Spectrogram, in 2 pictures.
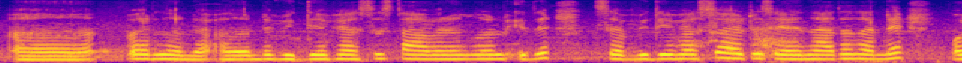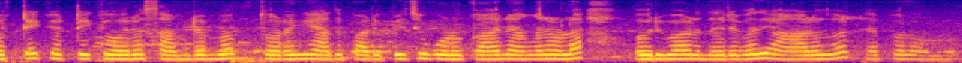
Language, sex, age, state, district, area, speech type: Malayalam, female, 18-30, Kerala, Idukki, rural, spontaneous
